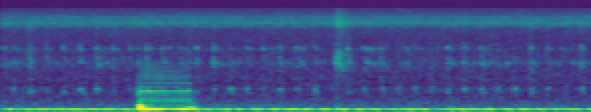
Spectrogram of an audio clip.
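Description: Near silence: room tone with a steady low hum, and a brief faint pitched sound about a second in.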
